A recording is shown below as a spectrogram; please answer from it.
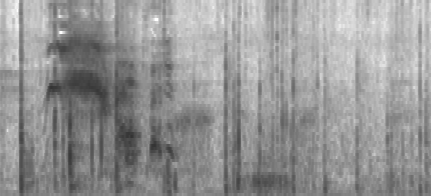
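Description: A child's high-pitched excited shout, rising and falling, about half a second in, with a brief bit of voice after it. The rest is quieter, with a few faint clicks.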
